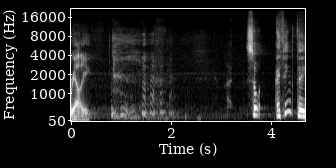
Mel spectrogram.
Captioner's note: laughs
